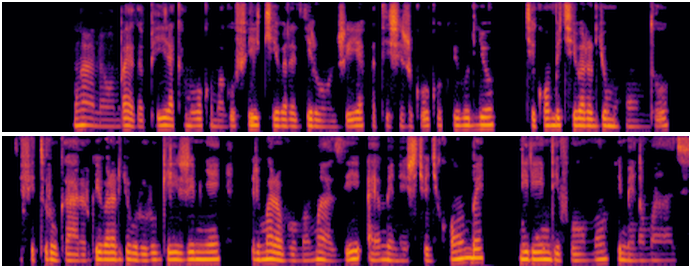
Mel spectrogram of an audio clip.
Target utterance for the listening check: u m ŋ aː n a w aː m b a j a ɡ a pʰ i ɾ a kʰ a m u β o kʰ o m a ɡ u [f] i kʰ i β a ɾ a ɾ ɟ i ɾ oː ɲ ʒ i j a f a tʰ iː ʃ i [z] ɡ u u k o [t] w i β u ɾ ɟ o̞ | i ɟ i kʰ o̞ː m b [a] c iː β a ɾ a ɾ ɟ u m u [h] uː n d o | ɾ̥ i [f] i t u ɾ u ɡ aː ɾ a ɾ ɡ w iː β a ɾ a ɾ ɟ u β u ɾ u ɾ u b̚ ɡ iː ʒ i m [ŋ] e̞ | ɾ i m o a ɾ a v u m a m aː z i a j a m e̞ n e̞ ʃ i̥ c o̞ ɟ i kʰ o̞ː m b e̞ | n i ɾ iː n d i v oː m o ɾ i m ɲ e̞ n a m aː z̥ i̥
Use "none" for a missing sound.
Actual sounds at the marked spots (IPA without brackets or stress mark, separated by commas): f, ʒ, k, e, h, f, ɲ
